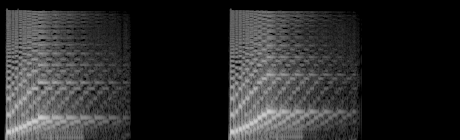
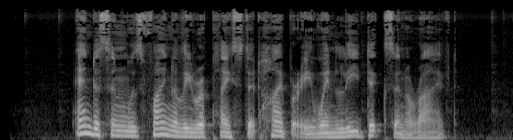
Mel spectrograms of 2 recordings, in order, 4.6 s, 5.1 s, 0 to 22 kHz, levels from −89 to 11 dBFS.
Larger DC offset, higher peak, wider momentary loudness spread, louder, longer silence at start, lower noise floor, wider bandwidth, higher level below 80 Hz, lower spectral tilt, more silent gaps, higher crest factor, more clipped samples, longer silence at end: neither; first, -2 dBFS vs -8 dBFS; first, 22 LU vs 9 LU; first, -14 LUFS vs -23 LUFS; second, 0.05 s vs 0.75 s; second, -40 dBFS vs -60 dBFS; about the same, 16 kHz vs 17 kHz; about the same, -50 dBFS vs -46 dBFS; second, -3.5 dB/octave vs -6 dB/octave; first, 1.32-2.29 s vs none; about the same, 18 dB vs 16 dB; neither; first, 1.35 s vs 0.65 s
